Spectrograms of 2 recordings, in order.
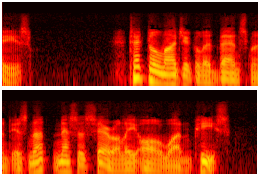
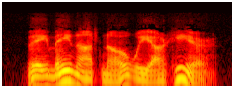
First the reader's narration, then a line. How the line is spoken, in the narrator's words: said Pellaret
